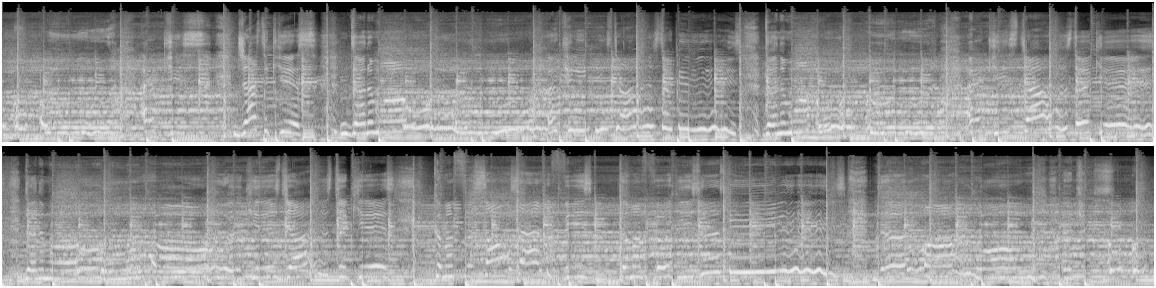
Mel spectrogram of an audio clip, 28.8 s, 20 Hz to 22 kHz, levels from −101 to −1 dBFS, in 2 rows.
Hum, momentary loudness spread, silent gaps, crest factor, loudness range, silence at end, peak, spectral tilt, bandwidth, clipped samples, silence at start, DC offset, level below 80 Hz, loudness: none; 2 LU; none; 12 dB; 1 LU; 0 s; 0 dBFS; -5 dB/octave; 19.5 kHz; under 0.1%; 0 s; under 0.1%; -24 dBFS; -12 LUFS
